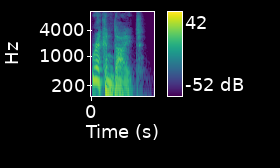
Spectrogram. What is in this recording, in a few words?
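"recondite", British English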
